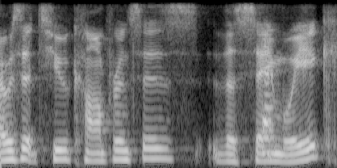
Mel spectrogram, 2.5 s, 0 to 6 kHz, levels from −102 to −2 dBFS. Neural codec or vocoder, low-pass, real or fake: none; 5.4 kHz; real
